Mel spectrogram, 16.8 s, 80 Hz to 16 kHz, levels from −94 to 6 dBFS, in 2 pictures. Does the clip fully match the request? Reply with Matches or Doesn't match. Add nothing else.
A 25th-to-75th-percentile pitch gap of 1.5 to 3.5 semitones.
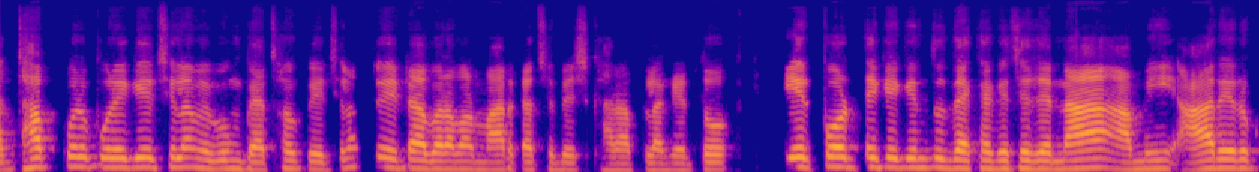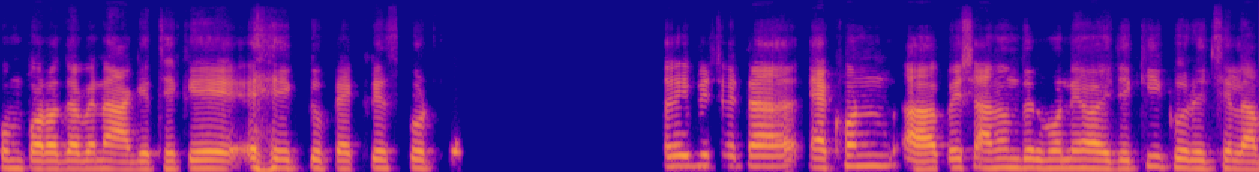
Matches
